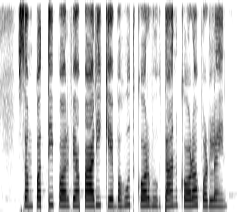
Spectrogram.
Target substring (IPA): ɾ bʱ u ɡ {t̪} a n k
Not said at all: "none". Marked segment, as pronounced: d̪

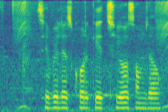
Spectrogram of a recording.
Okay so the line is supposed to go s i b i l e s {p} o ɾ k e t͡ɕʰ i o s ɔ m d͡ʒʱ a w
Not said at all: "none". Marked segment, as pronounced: k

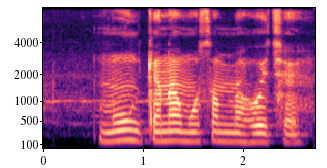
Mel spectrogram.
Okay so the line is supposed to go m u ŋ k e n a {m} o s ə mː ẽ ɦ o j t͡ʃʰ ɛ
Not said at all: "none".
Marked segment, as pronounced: m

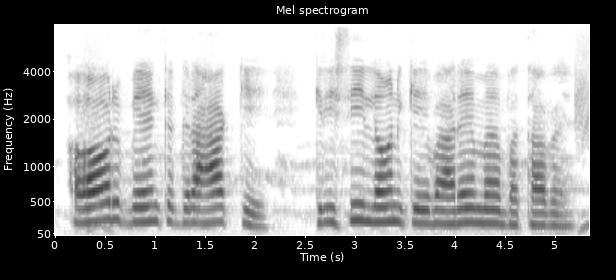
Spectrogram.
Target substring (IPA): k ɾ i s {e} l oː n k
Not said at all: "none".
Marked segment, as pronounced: i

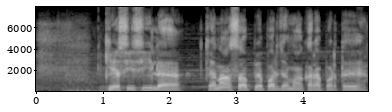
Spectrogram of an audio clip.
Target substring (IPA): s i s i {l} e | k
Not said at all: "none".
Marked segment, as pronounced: l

